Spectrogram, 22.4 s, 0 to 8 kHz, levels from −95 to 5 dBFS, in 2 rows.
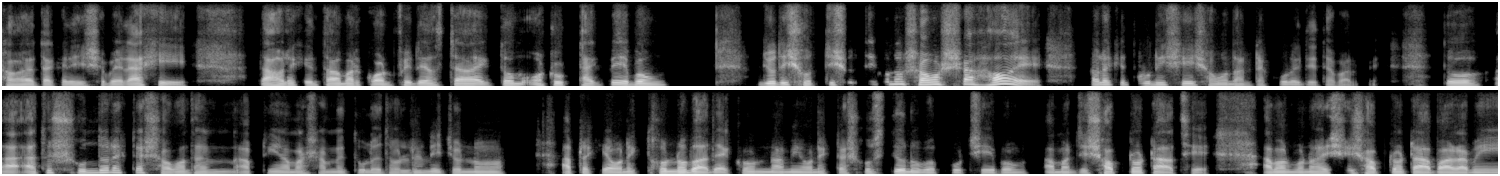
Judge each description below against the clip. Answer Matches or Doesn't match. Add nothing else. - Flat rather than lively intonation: Doesn't match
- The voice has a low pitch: Matches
